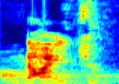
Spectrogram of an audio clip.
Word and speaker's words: Niger: hard R sound and do not use the G in the sound like a g in fact we pronounced it more like a j so when you put it together it sounds like Niger what you about to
